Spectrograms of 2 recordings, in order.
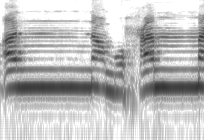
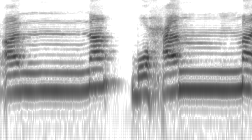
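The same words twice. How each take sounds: First: अन्ना मुहम्मा slow with held nasal doubled consonants; ghunna. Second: अन्ना मुहम्मा slow with nasal hum on nun and mim; ghunna. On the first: Teacher repeating the ghunna example, slow. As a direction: hum the doubled nun and mim. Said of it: "इन पे हम गुन्ना करेंगे". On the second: Teacher demonstrating ghunna nasalization. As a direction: hold the nasal sound in अन्ना. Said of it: "ऐसे इसको हम गुन्ना बोलते हैं". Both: Shown as a demonstration.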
